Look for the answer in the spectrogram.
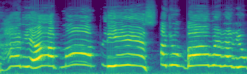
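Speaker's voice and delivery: high, loud sobbing hurry up; crying plea. Retold or imitated. Daughter crying to mother over the phone, sobbing. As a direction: cry out desperately for mom to come.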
